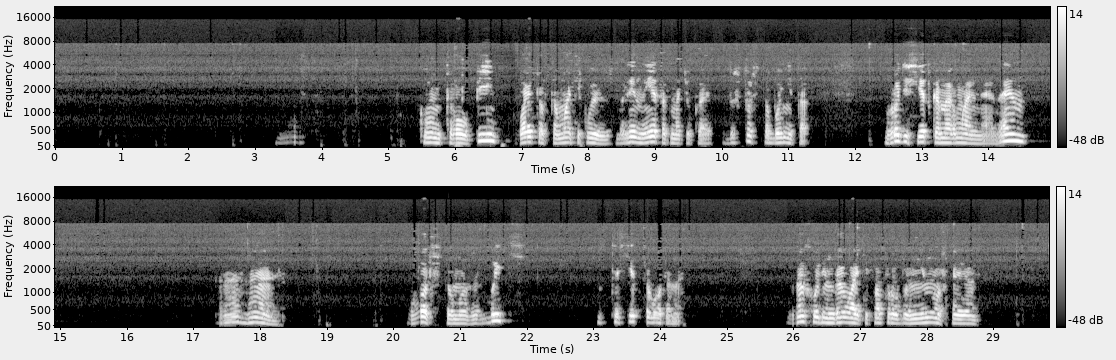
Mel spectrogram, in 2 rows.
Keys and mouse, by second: 0.8-2.8 drag, 5.8 ctrl+p, 10.8-12.3 middle drag, 14.1-17.8 middle drag, 18.4-18.8 shift+middle drag, 19.8-20.3 shift+middle drag, 21.4-23.7 middle drag, 28.3-29.5 drag.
